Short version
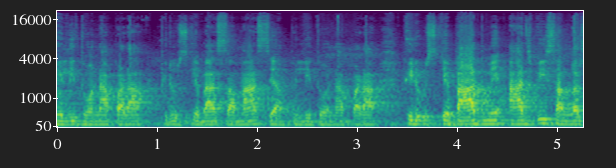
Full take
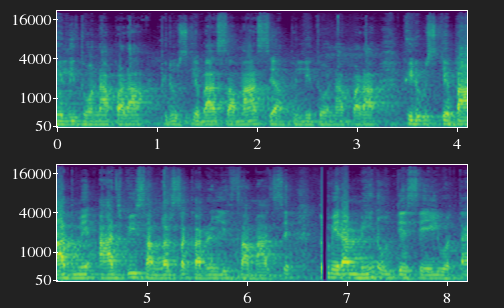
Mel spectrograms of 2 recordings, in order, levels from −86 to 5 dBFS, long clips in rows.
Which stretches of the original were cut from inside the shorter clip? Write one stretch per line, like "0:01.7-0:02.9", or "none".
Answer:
none

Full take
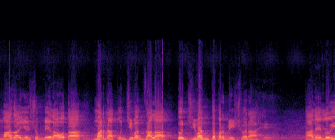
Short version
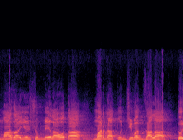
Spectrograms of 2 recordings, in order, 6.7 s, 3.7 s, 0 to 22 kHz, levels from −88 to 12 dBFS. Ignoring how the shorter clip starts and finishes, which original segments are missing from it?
none

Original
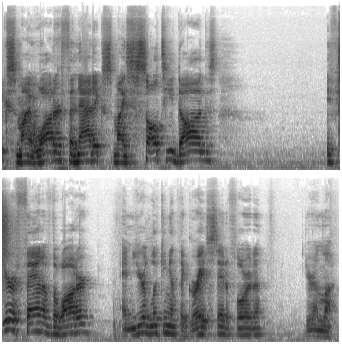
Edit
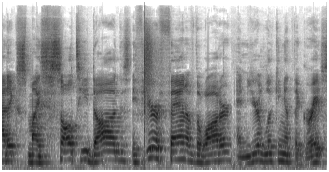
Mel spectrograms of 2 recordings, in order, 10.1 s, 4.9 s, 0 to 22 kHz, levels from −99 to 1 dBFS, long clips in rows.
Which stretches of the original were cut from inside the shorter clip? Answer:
0:03.2-0:04.9
0:06.4-0:06.8

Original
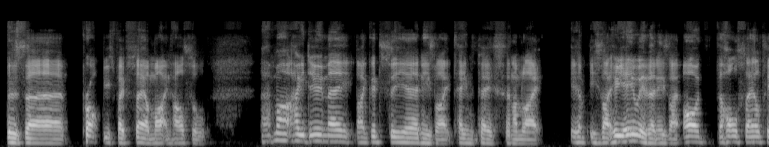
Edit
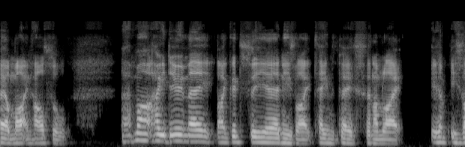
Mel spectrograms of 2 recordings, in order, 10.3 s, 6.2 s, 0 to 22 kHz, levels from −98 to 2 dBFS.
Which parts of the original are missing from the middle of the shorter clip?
none

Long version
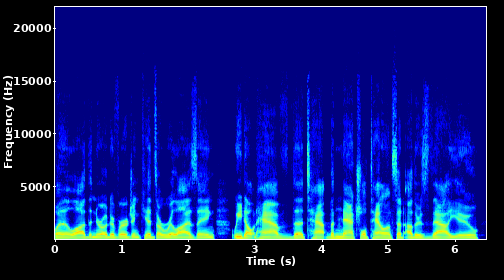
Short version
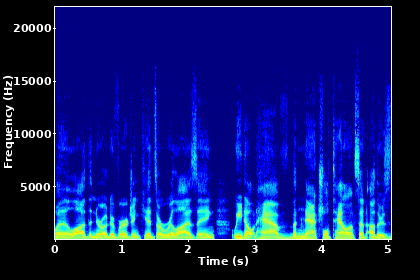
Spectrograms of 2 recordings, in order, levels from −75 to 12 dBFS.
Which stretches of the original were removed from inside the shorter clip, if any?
0:03.5-0:04.1

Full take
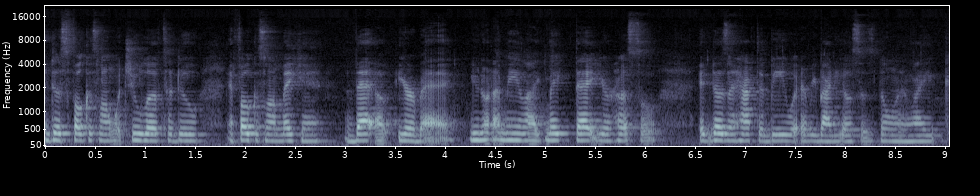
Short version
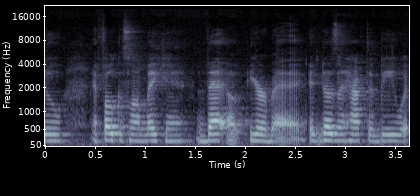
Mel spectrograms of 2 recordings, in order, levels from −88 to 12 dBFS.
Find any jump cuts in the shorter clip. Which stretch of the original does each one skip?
0:02.8-0:02.9
0:04.1-0:06.5

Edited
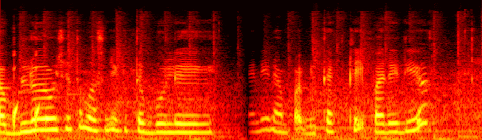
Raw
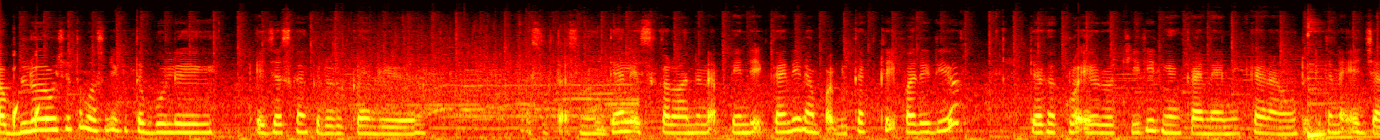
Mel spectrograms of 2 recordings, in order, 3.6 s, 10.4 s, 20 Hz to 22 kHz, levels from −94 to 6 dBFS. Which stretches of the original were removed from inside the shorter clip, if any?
0:01.9-0:05.9

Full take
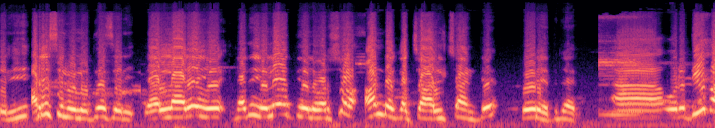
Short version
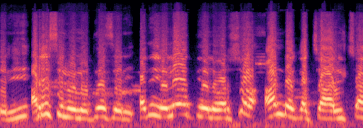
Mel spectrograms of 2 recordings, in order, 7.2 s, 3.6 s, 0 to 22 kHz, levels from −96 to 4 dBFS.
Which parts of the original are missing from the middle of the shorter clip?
0:01.3-0:02.3

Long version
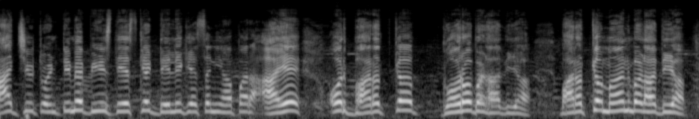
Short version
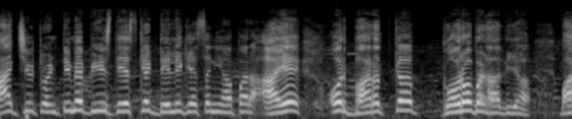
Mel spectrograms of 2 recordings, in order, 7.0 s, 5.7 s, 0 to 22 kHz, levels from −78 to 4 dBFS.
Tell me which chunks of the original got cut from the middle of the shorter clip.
none

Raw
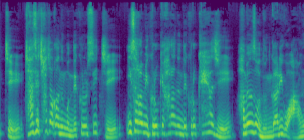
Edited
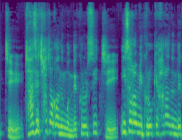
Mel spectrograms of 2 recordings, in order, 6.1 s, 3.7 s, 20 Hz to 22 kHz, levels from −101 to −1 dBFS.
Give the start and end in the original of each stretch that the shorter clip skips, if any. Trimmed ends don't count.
0:02.3-0:02.4

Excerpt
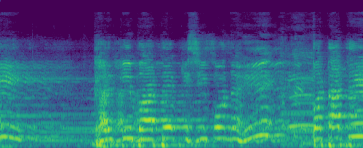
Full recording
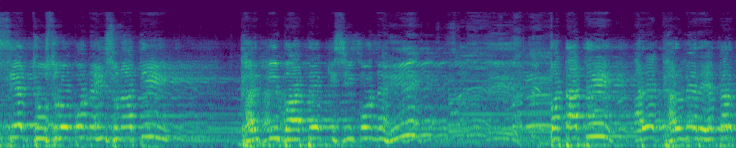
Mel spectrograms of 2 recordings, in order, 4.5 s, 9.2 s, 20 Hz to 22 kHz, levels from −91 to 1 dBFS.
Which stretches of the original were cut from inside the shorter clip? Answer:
0:05.4-0:06.5

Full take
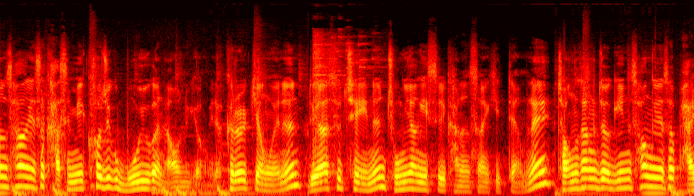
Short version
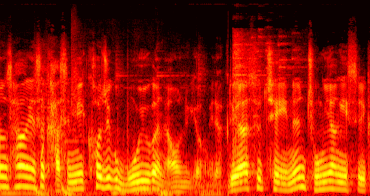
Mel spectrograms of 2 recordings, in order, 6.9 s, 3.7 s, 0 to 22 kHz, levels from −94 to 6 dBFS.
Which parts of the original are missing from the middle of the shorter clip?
0:02.2-0:03.0

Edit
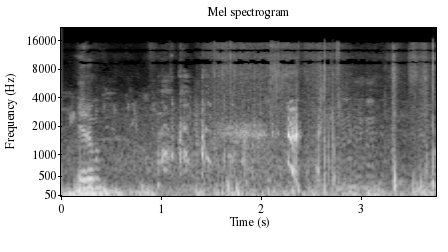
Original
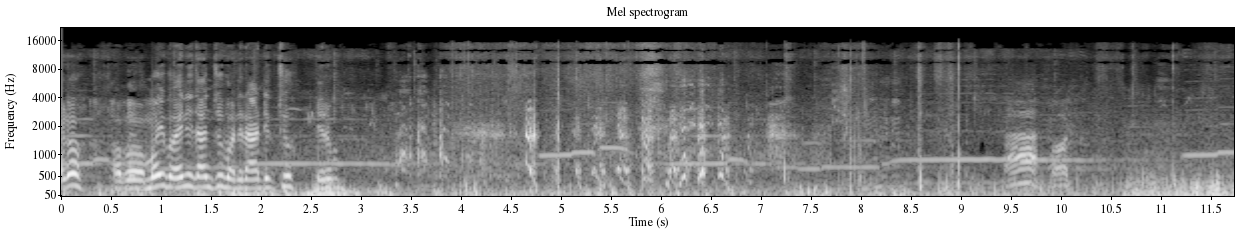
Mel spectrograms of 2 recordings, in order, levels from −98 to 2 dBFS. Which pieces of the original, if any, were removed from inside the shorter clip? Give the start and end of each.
0:05.0-0:07.8

